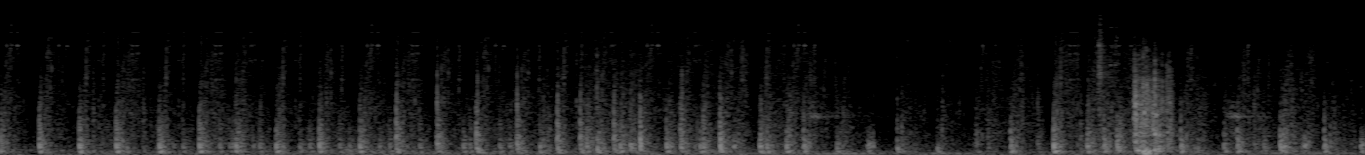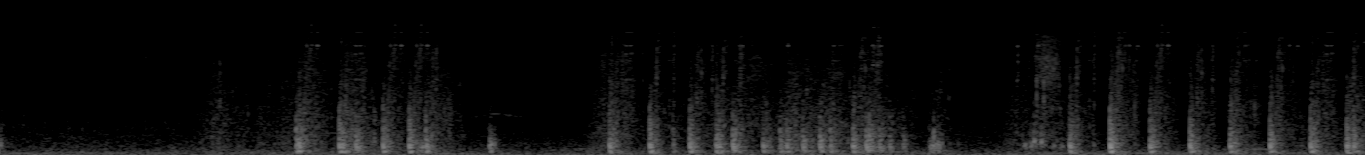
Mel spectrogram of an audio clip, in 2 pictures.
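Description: Footsteps thud quickly on wooden floors and stairs.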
